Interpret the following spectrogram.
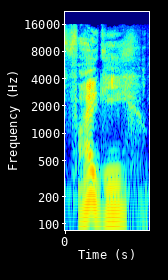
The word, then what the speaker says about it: Feige: producer kevin fiage has um what oh it's feige fionage kevin fiorage no it's fioraj baggy biage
